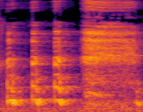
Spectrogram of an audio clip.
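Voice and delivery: a high, airy burst of laughter; breathy high laugh. Real, not acted. Laughing at her own cheeky line to viewers. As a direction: let a real laugh slip out.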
